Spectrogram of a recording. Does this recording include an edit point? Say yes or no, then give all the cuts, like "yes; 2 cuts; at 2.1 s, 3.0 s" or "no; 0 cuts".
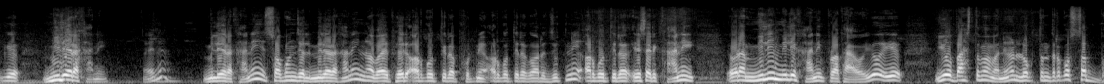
no; 0 cuts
